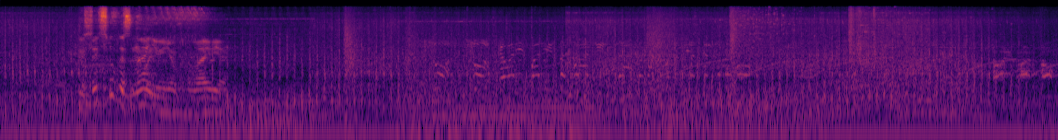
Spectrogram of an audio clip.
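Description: A helicopter's rotor thuds steadily overhead.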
